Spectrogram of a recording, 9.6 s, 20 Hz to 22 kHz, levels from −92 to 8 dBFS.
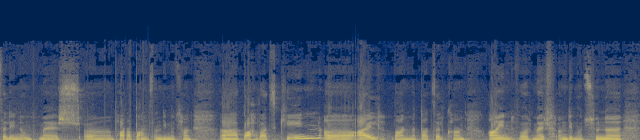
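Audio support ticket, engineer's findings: Processor overload crackle, 1.57 to 2.25 s. Gritty tearing over the sound, clears once the load drops. CPU is missing its deadlines on small buffers, each gap sounding like about 10 ms. Roughly fifteen missed across the stretch, each dropping to silence with hard edges. Check what spikes the processor there.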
